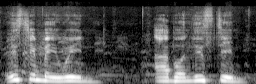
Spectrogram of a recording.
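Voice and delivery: normal talking voice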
